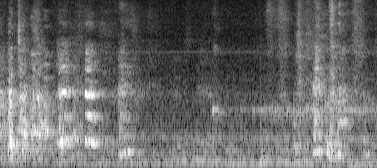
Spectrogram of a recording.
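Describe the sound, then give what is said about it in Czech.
A person imitates a Japanese macaque with a string of short, high, nasal calls and squeaks, mixed with bits of chuckling. “to je japonský makak.”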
